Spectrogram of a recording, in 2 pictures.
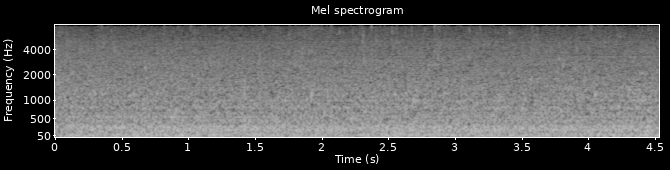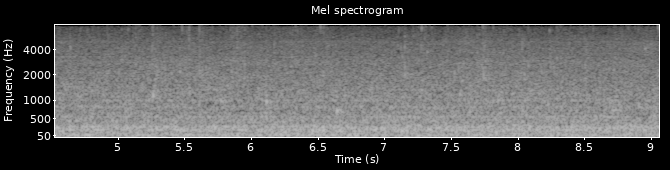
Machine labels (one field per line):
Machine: pump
